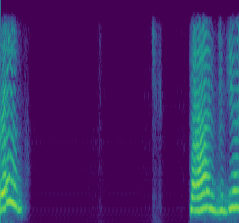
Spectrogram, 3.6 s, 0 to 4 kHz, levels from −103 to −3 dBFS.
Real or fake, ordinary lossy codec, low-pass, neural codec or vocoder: fake; none; 3.6 kHz; codec, 16 kHz, 0.5 kbps, FreqCodec, smaller model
